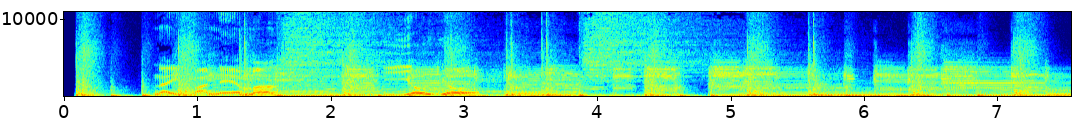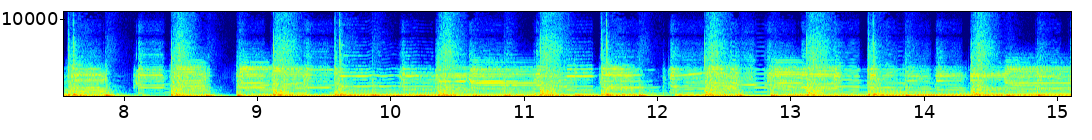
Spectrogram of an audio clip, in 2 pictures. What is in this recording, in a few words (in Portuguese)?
spot; vinhetas 2005; IpanemaFM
